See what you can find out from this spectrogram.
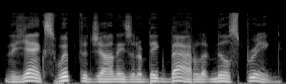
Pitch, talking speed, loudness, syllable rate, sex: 130 Hz, 250 wpm, -17 LUFS, 5.4 syllables/s, male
